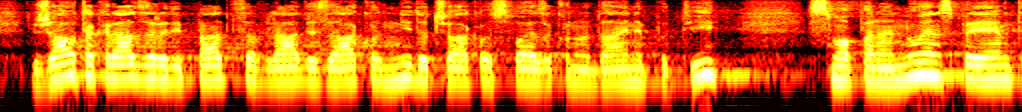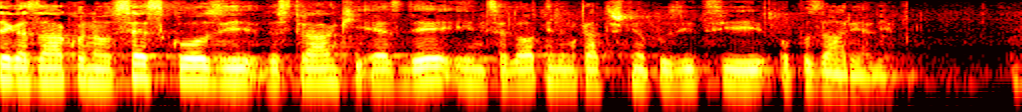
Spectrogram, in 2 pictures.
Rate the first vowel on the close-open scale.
open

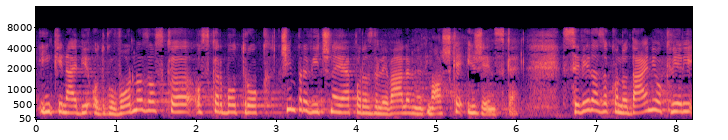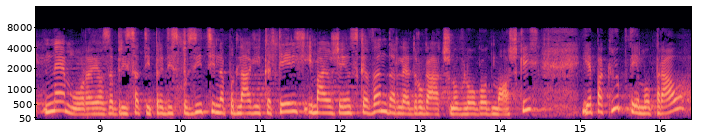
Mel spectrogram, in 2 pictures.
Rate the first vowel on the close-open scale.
close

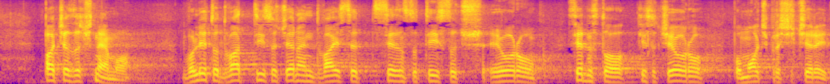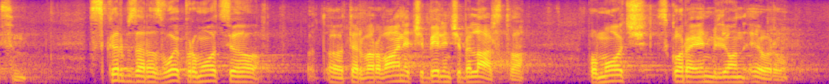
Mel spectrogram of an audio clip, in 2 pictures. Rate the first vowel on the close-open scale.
open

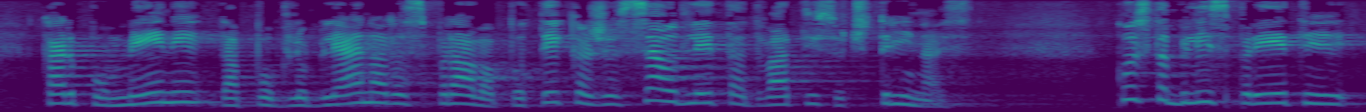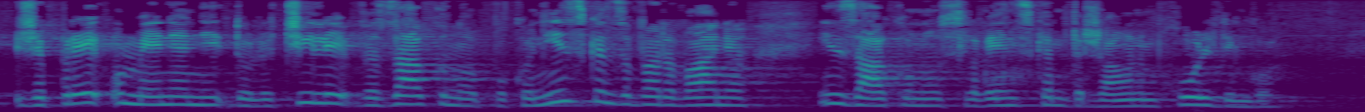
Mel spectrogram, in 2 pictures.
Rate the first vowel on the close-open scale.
open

